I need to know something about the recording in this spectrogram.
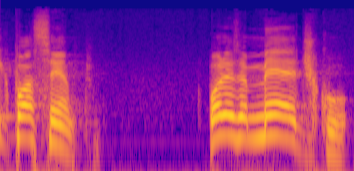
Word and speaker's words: médico: Por exemplo, médico. Onde que está a sílaba tônica de médico? No mé. Tem 3 sílabas. A última é o có, a penúltima é o di, a antepenúltima é o mé.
